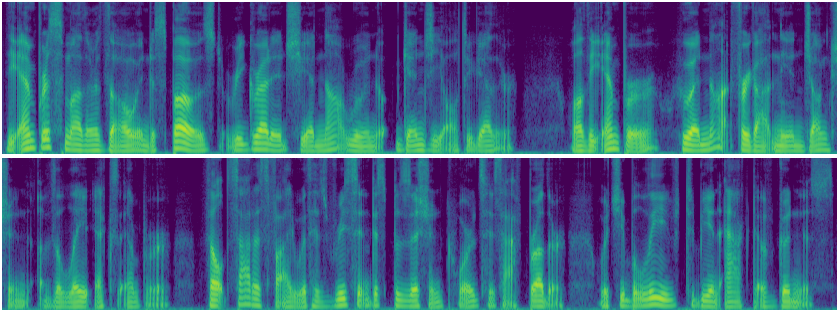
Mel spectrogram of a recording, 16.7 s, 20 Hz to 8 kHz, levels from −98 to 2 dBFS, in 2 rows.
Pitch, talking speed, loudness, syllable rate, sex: 105 Hz, 160 wpm, -21 LUFS, 5.2 syllables/s, male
